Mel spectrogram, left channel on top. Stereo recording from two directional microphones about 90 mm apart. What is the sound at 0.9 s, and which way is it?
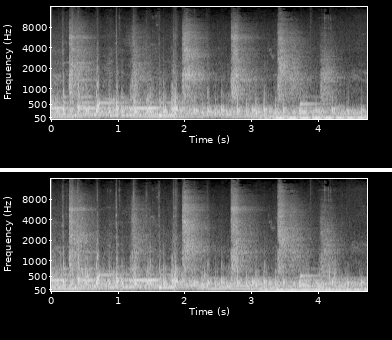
Beatboxing, 20° right (ahead or behind).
